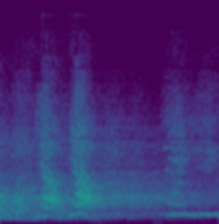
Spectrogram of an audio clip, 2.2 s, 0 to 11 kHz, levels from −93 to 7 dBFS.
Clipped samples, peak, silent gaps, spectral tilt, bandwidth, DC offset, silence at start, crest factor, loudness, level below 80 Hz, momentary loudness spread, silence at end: under 0.1%; -28 dBFS; none; 1.5 dB/octave; 11 kHz; under 0.1%; 0 s; 18 dB; -44 LUFS; under -90 dBFS; 11 LU; 0 s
